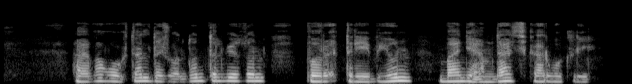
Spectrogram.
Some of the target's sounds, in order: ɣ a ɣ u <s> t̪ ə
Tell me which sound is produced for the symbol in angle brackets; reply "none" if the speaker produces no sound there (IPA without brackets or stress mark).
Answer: x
